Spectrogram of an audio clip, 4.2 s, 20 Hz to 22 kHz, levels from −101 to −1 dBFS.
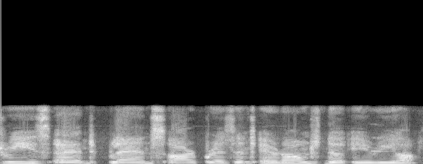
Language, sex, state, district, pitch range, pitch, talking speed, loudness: English, male, Assam, Kamrup Metropolitan, 155-170 Hz, 160 Hz, 115 wpm, -12 LUFS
